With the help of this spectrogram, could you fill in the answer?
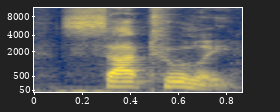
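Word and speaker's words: Satu'li: That's how you pronounce the spot in Pandora. Satuli.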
